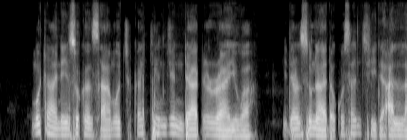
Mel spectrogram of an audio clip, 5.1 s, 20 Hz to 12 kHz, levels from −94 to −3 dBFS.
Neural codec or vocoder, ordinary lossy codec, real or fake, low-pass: codec, 24 kHz, 3 kbps, HILCodec; none; fake; none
